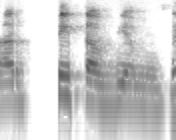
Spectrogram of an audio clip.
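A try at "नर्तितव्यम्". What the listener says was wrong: Correct. You remember correctly.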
